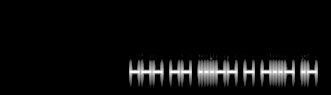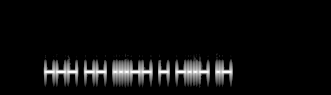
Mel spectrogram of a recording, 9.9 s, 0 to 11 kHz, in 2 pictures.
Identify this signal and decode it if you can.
Morse code, heard as a keyed tone, about 28 wpm, 700 Hz. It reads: OM3TXA OM3TXA
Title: DXCC-100 Call Signs - 6 Characters - Repeated 2x - 28wpm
